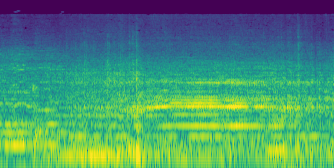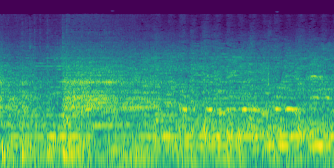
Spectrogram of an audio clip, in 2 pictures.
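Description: Electric drill whining as it drives screws into plywood, its pitch rising and falling as the motor speeds up and slows, over background music.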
